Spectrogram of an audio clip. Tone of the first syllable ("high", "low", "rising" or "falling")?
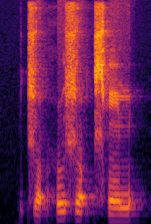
low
